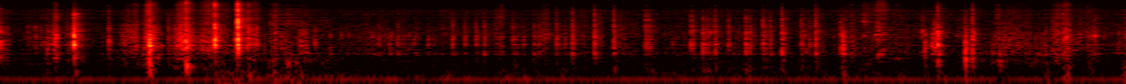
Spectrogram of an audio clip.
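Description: Small cardboard box being opened by hand: scattered scrapes and clicks of paperboard as a tight-fitting inner tray is worked out of its sleeve, busiest in the first second and a half and again near the end.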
